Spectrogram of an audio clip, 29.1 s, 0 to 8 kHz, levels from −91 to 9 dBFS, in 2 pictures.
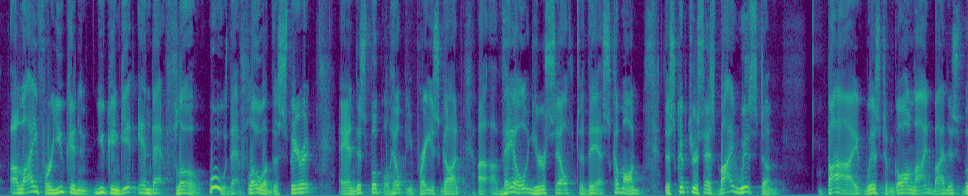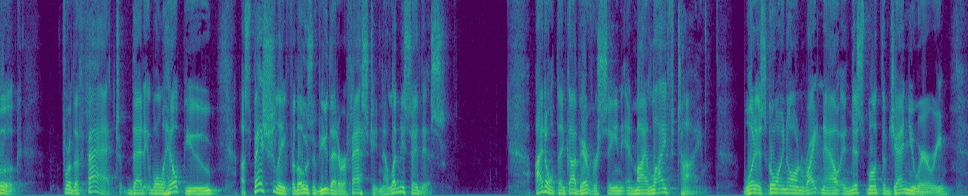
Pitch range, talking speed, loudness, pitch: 115-150 Hz, 175 wpm, -17 LUFS, 130 Hz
